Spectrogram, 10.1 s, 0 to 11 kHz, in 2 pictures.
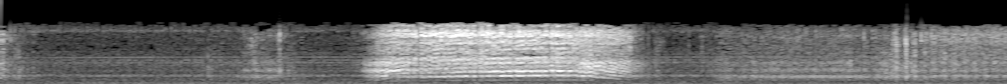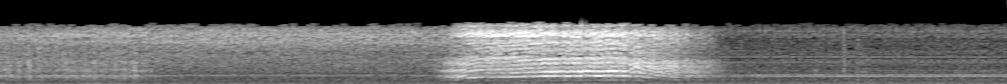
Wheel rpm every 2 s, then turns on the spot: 20, 50, 20, 50, 20.
2-6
